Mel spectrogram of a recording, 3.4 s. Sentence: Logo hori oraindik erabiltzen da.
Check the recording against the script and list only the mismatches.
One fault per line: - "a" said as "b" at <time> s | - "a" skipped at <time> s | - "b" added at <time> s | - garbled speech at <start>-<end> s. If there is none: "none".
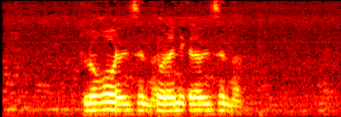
- "hori" said as "erabiltzen" at 1.1 s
